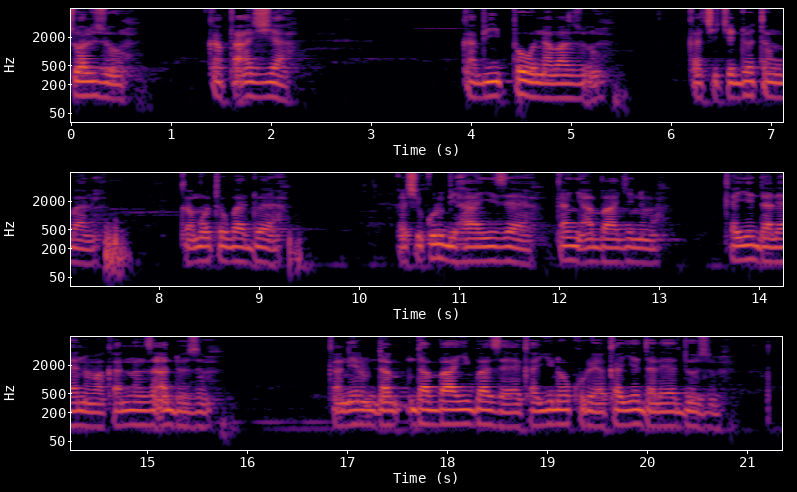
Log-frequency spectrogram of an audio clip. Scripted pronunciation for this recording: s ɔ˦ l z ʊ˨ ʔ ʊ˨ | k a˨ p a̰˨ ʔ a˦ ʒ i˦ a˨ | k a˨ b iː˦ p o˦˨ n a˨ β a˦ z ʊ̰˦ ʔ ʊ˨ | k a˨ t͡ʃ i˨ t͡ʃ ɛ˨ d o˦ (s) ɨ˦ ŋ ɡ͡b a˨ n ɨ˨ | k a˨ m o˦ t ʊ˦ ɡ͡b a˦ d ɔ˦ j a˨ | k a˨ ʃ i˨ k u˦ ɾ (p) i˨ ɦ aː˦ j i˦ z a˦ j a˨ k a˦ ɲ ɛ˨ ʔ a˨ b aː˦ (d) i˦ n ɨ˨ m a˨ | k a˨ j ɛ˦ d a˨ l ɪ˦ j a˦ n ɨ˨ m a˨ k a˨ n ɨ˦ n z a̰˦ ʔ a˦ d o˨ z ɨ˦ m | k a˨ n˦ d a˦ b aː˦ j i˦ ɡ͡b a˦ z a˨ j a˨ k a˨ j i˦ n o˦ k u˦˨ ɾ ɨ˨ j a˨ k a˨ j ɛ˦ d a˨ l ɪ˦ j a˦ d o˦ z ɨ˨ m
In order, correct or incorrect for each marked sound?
incorrect: t, incorrect: b, incorrect: d͡ʒ

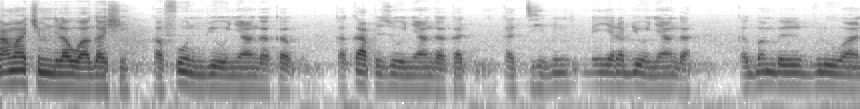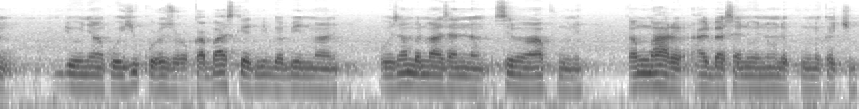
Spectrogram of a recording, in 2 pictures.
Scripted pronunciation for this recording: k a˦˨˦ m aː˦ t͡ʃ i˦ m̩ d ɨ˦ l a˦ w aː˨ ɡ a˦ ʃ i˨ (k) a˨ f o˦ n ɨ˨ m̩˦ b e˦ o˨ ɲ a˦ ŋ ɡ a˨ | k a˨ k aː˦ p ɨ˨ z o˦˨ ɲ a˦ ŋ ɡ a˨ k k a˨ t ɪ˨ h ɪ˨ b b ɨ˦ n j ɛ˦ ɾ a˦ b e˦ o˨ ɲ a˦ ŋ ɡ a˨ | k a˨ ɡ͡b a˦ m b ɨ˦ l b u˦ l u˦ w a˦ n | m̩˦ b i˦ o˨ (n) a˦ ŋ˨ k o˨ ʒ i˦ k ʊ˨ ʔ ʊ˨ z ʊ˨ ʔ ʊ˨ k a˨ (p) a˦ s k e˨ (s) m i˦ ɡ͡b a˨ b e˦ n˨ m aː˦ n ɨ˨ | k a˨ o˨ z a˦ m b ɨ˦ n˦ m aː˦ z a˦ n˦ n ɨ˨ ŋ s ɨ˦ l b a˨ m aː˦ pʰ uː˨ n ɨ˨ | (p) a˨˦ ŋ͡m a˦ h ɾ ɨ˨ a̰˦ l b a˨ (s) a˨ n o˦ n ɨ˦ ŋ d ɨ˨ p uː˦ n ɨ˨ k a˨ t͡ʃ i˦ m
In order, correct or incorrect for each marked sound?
correct, incorrect: ɲ, incorrect: b, incorrect: t, incorrect: k, correct

